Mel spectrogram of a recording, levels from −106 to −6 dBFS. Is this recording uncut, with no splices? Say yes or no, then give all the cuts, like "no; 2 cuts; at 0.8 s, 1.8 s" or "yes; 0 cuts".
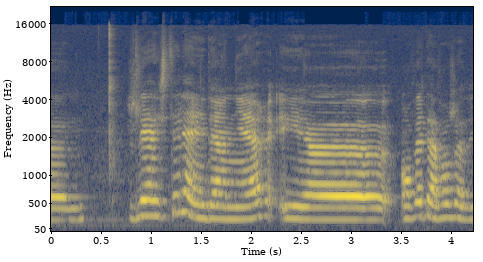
yes; 0 cuts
